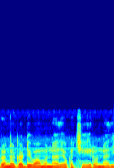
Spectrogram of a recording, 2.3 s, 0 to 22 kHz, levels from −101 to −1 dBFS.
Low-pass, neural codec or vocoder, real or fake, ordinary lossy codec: none; none; real; none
